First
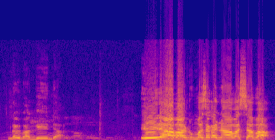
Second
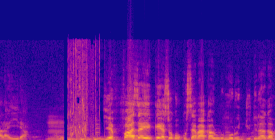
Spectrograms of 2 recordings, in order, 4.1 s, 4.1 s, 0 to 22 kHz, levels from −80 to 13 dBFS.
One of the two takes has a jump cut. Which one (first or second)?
second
